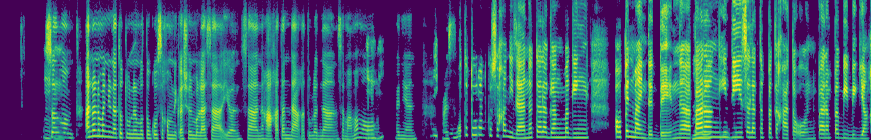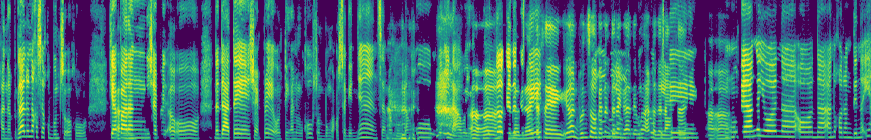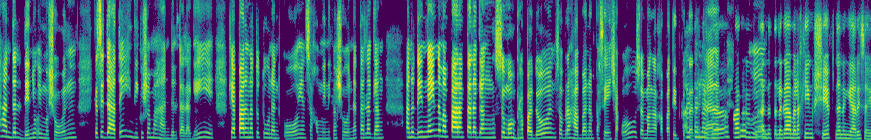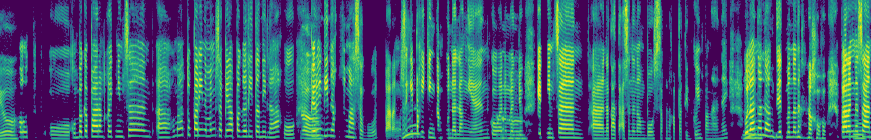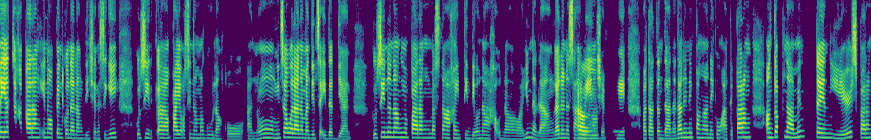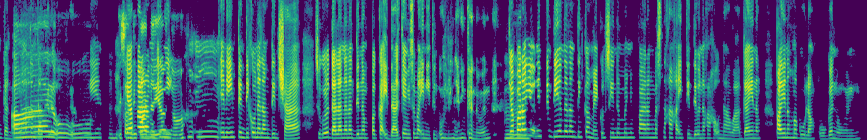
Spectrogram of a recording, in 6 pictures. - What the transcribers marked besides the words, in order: other background noise; in English: "open-minded"; laugh; "lang" said as "rang"; laughing while speaking: "ako"; tapping; laughing while speaking: "niya yung ganon"
- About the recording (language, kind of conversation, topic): Filipino, podcast, Paano mo pinananatili ang maayos na komunikasyon sa pamilya?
